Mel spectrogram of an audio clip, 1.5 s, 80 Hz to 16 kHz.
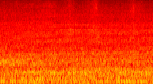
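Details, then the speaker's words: R22 Ruud central AC condenser, homeowner reported no cooling, running on a not-yet-hot day: steady even hum with constant airy fan rush, no rattles or surging; air coming out warm and unit sweating, charge judged fine; normal running. "she's already getting sweaty so it's nice and warm coming out that's what we want it's not really that hot out yet but the charge is gonna be fine"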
